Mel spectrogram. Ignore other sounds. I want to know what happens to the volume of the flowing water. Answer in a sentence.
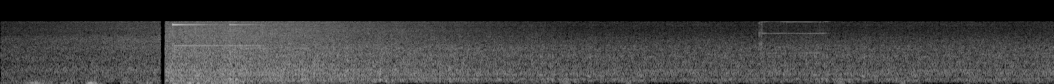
The loudness of the flowing water goes down.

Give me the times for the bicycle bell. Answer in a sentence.
The bicycle bell can be heard from 1.7 to 2.6 s and from 7.5 to 8.3 s.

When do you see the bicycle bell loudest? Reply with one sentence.
The volume of the bicycle bell peaks at 2 seconds.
